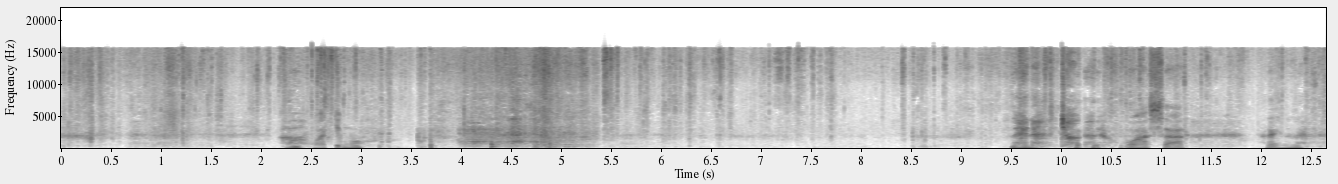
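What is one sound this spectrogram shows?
Tomato plants rustle as fruit is pulled from the stems.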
